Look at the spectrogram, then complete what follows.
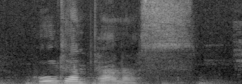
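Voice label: "Hooltanpanas", pronunciations; Fourth Way; Beelzebub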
